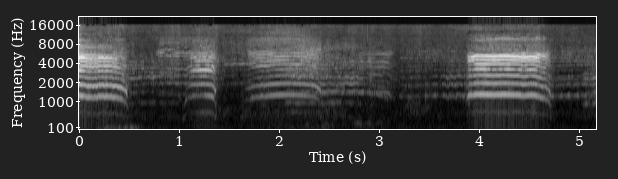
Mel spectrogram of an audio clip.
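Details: Black goat kids running on a farm in Gimhae, South Korea, in July, giving bright, quavering bleats that rise then fall, short calls alternating with longer drawn-out ones and brief pauses.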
